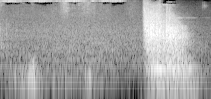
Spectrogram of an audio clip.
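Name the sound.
hotel room front door slamming shut from balcony draft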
